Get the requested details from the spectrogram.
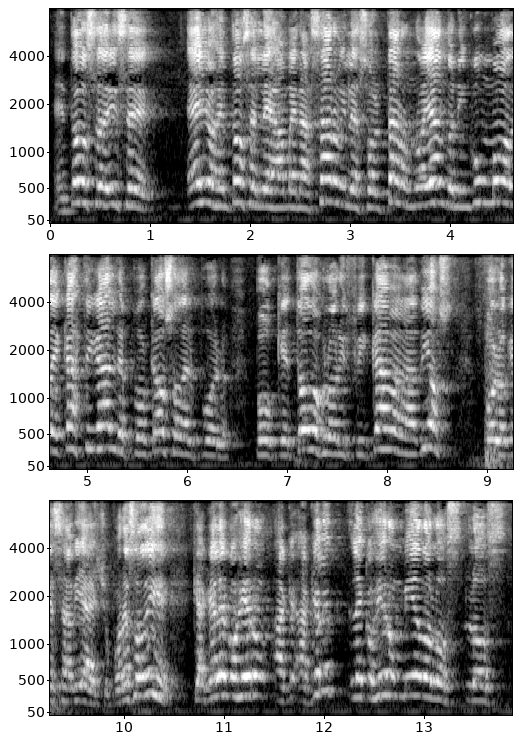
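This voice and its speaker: High-voiced fervent male preacher, echoey hall. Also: normal speed, far from the mic. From Latin America. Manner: fervent, rising to emphatic peaks and dropping low. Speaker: pastor. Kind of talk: sermon. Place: church sanctuary. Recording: echoey church hall, off-mic.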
